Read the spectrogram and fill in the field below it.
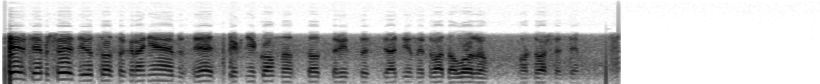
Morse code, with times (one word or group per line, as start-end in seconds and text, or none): none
